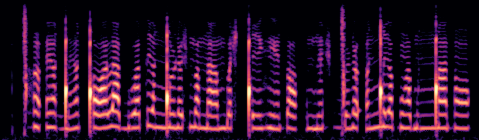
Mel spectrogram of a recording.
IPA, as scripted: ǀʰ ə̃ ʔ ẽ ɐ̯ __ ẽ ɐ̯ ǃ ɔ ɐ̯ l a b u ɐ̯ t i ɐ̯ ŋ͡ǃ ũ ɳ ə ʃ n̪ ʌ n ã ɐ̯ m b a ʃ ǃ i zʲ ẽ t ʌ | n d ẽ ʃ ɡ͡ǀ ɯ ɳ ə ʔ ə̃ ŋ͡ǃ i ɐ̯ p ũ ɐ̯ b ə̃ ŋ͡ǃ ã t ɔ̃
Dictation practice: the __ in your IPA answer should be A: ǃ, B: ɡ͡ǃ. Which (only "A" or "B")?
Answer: B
